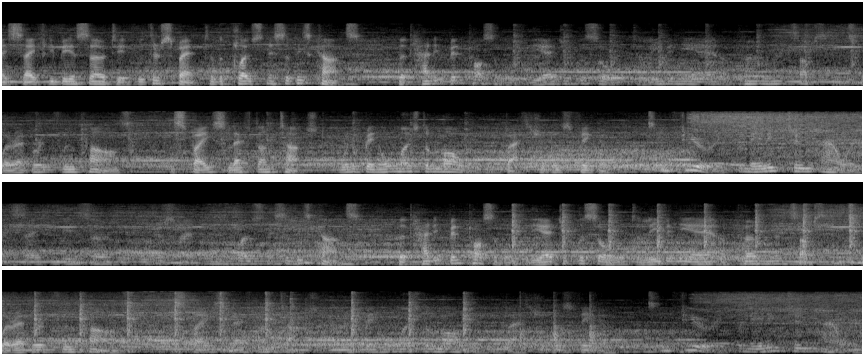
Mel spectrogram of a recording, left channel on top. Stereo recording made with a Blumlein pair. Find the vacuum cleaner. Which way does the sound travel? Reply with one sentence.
In this clip you hear the vacuum cleaner travel towards the left.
